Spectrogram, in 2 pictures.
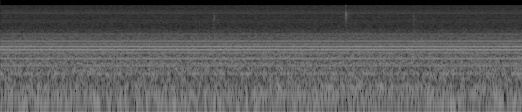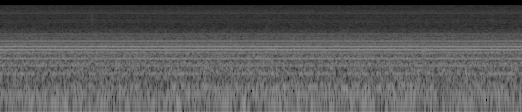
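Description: Steady electrical hum with hiss: several fixed tones held unchanged, like mains hum or electrical interference in the recording, with a faint tick about three and a half seconds in.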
